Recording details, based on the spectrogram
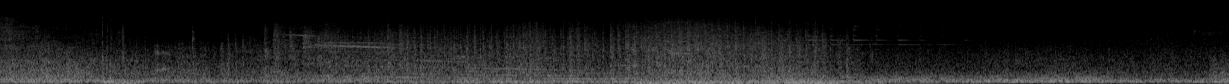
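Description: Bomber strike explosions in World of Warships Legends, a continuous loud rumbling roar of blasts and booms layered over game noise, no talking.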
